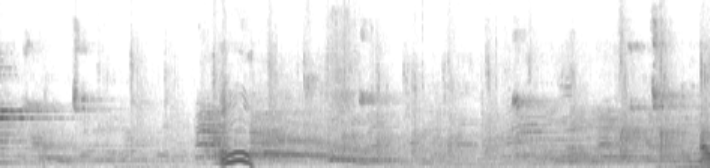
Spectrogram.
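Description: A crowd of spectators murmurs and calls out in a large echoing gym.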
